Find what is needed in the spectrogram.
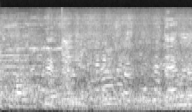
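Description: Crowd chatter: several people talking at once, their voices overlapping at a steady level with no single speaker standing out.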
